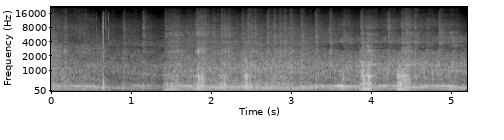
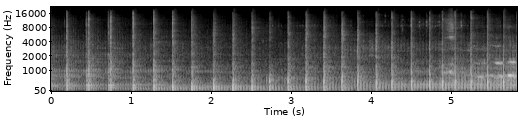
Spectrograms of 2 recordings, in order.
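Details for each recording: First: 1998 Bajaj Chetak two-stroke scooter after silencer repair at garage: low steady putter with soft even exhaust pulses, no harsh blare, far quieter than before; normal running. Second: 1998 Bajaj Chetak scooter at idle, silencer rusted through and shaking once started: harsh, loud unmuffled popping about four beats a second; loud exhaust from rusted silencer.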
